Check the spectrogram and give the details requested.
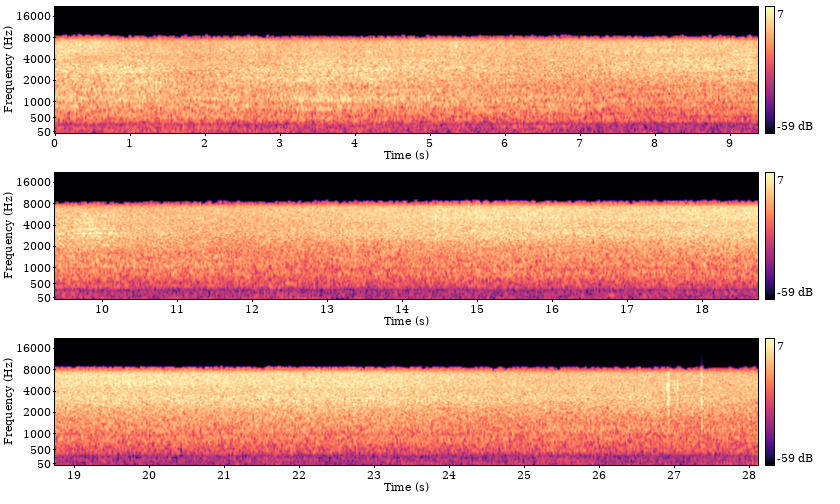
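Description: Heavy thunderstorm rain pouring steadily onto trees, bushes and pavement, an even hiss, with a couple of small ticks near the end.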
